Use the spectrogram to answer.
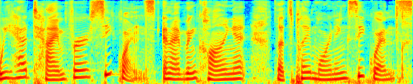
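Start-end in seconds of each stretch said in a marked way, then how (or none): none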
